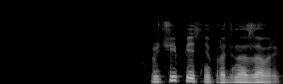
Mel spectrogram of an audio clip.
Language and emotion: Russian, neutral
